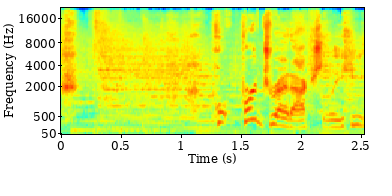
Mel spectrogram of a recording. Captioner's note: chuckle; nervous breathing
